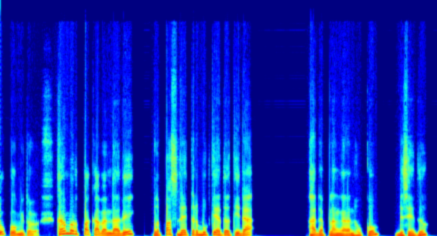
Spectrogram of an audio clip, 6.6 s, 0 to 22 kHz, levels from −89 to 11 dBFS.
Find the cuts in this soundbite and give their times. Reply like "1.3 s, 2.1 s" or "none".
2.1 s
